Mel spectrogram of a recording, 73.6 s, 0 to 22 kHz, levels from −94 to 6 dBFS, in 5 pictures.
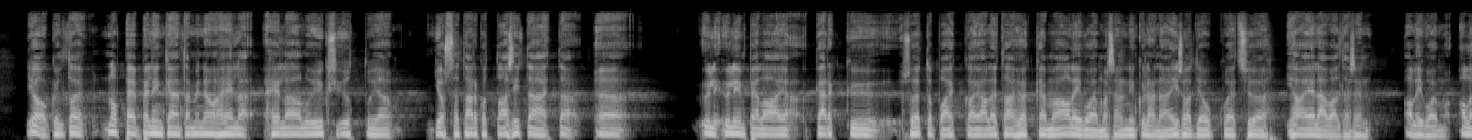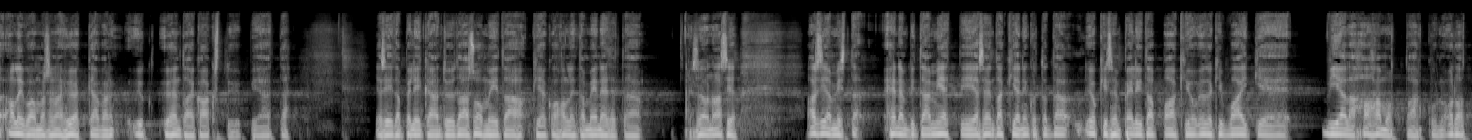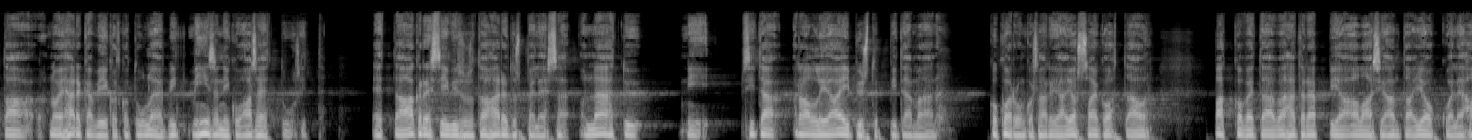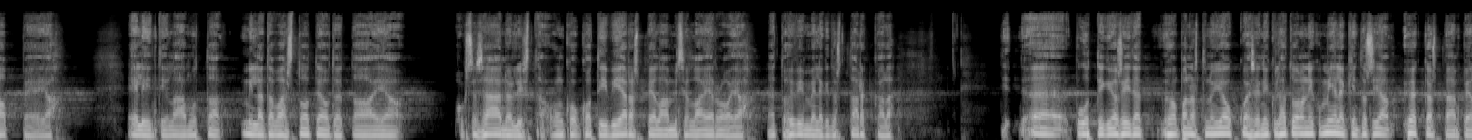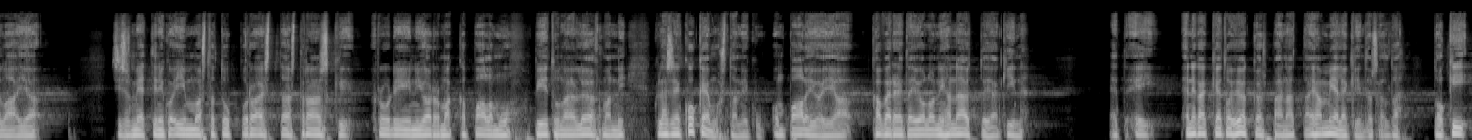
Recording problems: echo of what is said; faint; throughout; 90 ms later, 25 dB below the speech

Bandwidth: 15 kHz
